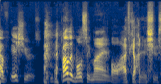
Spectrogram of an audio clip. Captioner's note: chuckles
